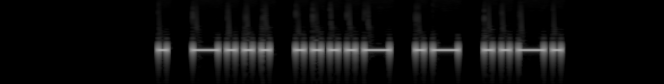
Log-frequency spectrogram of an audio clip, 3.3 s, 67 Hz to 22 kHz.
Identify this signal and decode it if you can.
Morse code, heard as a keyed tone, about 28 wpm, 700 Hz. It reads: EB4AF
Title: DXCC-100 Call Signs - 5 Characters - 28wpm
